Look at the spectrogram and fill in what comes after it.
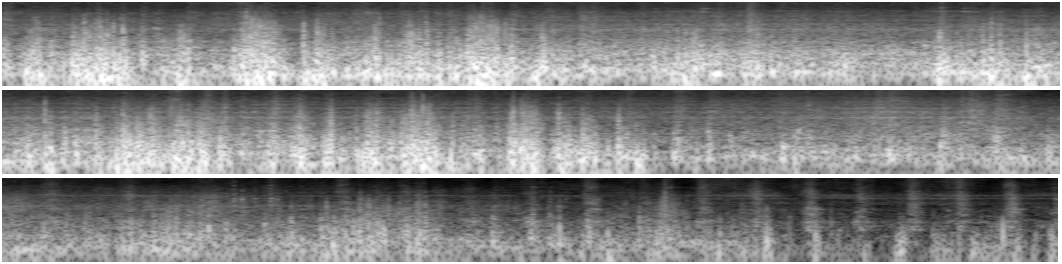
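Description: Open carriage of a vintage train rolling along the track: a steady rumble with the wheels clicking over rail joints. It grows quieter after about ten seconds.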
